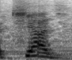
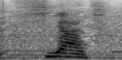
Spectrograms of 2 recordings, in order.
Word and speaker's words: Tsiadi: Certains Congo utilisent le Kiadi avec le K. Mais c'est bien prononcé en Kituba, on dit le Tsiadi. Tsiadi. C'est bien prononcé Tsiadi.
